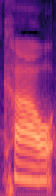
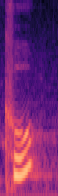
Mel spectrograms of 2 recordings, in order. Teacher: Scottish variety, which is known stereotypically, there are even postcards about it, that they pronounce cow as coo. And maybe you've seen this hairy brown car, which is typical of Scotland, and it's written COO, so like a coo, not a cow.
